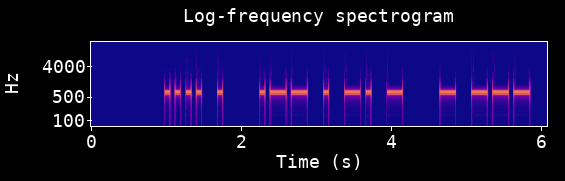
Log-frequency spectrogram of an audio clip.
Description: Morse code, heard as a keyed tone, about 17 wpm, 700 Hz. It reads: HE WENT TO
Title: Sentences from Top 200 Words 17wpm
